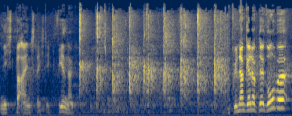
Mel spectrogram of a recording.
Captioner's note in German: Beifall AfD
